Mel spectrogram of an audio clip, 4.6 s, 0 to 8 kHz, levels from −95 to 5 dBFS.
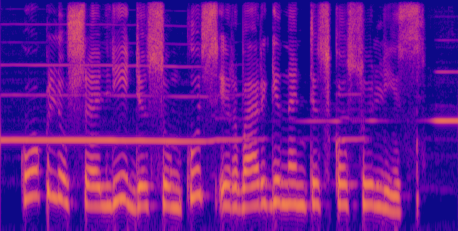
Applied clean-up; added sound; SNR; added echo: none; Wind instrument, woodwind instrument; 10 dB; none.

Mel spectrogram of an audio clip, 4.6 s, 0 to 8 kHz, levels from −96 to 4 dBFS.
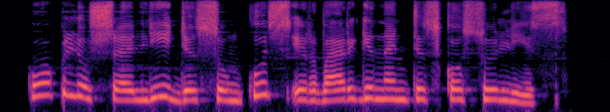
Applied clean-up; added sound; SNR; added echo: neural mask model DeepFilterNet 3.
